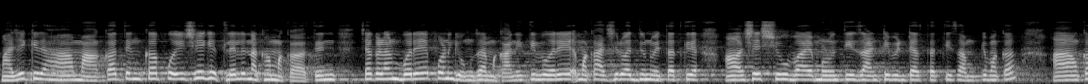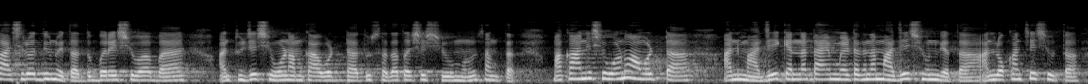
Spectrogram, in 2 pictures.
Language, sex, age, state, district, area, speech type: Goan Konkani, female, 30-45, Goa, Bardez, urban, spontaneous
